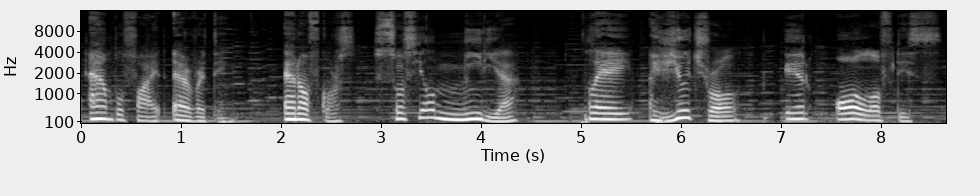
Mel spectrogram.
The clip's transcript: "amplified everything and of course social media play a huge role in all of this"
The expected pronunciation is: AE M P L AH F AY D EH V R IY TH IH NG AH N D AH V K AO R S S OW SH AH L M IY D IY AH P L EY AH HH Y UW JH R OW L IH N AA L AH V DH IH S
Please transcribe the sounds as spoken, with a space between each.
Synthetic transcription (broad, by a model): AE M P L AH F AY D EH V R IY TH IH NG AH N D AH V K AO R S S OW SH AH L M IY D IY AH P L EY AH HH Y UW CH R OW L IH N AA L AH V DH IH S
